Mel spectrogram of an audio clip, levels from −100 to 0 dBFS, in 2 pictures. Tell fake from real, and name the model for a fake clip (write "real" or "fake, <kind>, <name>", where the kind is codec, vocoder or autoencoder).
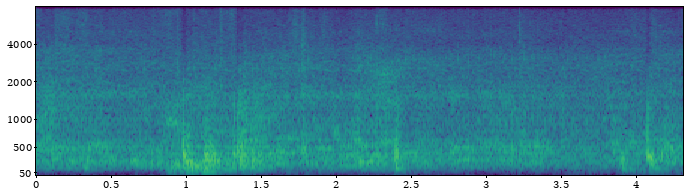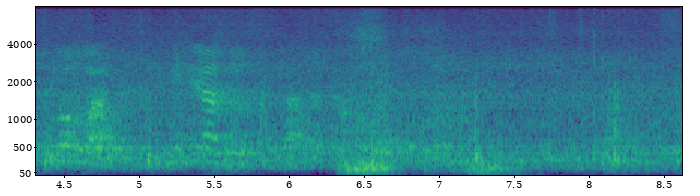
fake, codec, SNAC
